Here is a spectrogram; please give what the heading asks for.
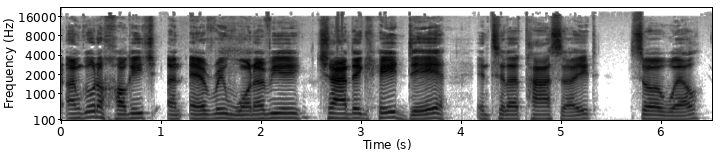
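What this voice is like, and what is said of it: Put-on Northern Irish accent. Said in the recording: “that's supposed to be a Northern Irish accent. ... That's quite a good”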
